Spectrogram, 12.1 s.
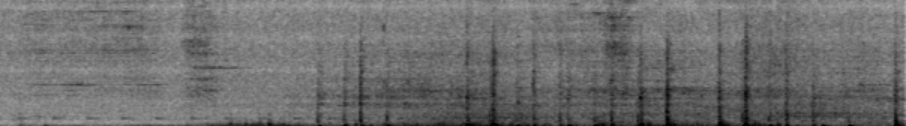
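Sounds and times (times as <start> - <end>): train low rumble: 0.0 - 12.0
wheels knocking on track: 3.1 - 12.0.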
